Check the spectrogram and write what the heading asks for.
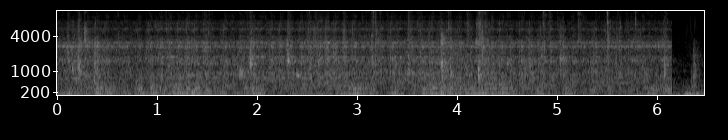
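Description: Fishing reel being cranked to retrieve a lure, heard up close through a camera mounted on the rod, with a low rumble and many small handling clicks and ticks.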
